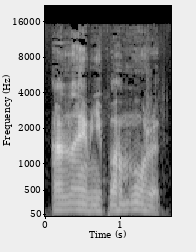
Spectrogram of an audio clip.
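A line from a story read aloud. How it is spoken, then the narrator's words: Creaky voice. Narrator (Russian): проскрипел Каргантус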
